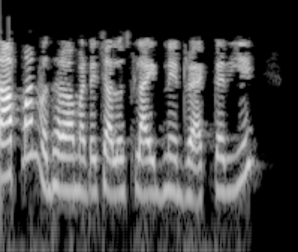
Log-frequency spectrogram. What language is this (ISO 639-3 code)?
guj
